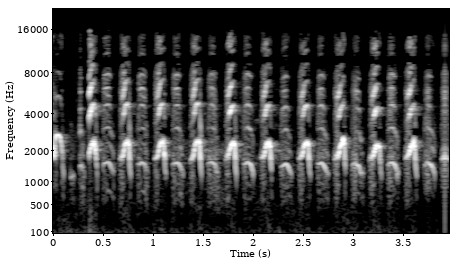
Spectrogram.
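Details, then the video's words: Pet cockatiel, one bird teaching another to sing and talk: a steady run of clear, rising-falling whistled notes, each followed by a lower short tone, repeated almost three times a second in an even rhythm. "Chili teaches Snowflake to sing and talk."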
